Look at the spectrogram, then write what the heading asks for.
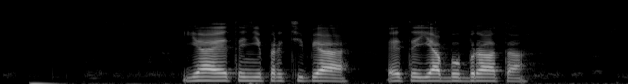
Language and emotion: Russian, neutral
